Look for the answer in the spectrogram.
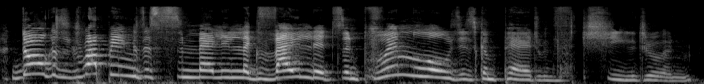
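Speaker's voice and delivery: slow, theatrical witch voice. Acted. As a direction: sneer it out slowly like a villainous witch. Grand High Witch speech.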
